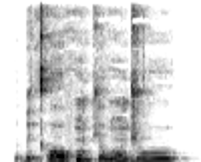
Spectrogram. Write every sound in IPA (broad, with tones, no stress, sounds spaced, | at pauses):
ɓ ɪ˨ kʰ oː˦ f ũ˦ t͡ʃ ʊ˨ v ũ˦˨ d͡ʒ uː˦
